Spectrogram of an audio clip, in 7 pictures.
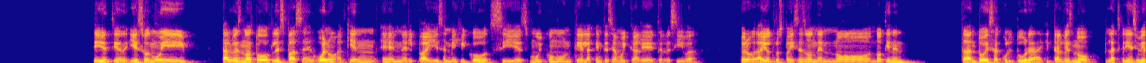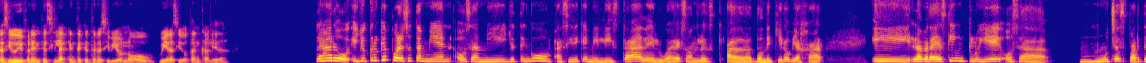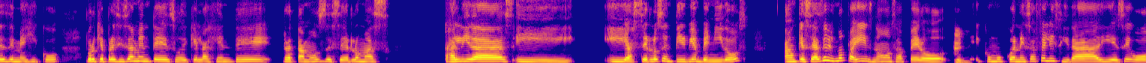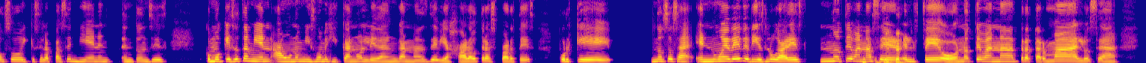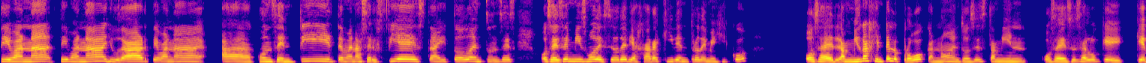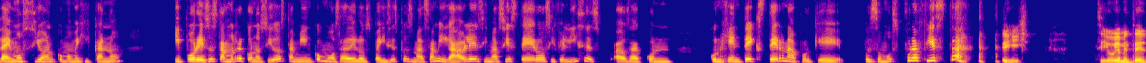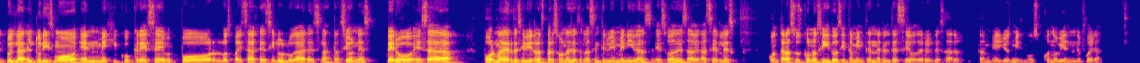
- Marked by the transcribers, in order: laugh; laugh; chuckle; tapping
- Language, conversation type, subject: Spanish, podcast, ¿Qué te fascina de viajar por placer?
